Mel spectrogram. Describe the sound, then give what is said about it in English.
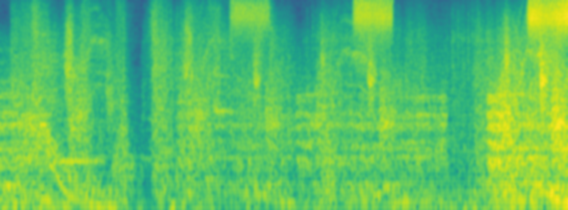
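Gunfire and a car explosion in a RoboCop film scene, where a robot shoots a police officer and blows up a car. Loud, dense bursts and crashes are heard, with a brief lull before the middle and a heavier surge at the end. “Outside, a policeman hiding behind a car fires at Kane, but the robot shoots him, then blows up the car.”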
